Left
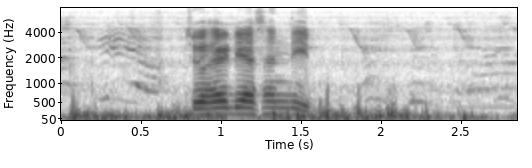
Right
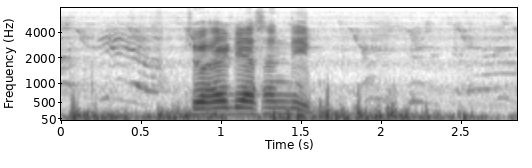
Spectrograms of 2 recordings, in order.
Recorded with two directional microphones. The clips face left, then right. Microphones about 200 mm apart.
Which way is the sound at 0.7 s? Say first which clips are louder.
Left 1 dB; 5° left (ahead or behind).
